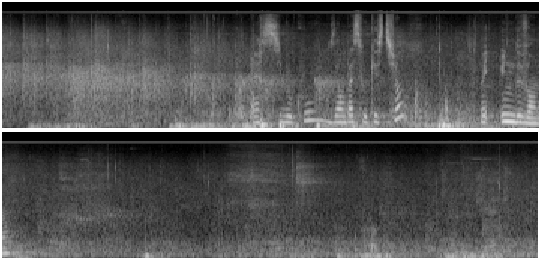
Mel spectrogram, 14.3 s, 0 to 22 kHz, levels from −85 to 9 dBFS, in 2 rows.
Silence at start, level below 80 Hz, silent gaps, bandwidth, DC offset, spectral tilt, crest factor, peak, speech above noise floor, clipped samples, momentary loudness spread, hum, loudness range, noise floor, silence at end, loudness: 0 s; -32 dBFS; none; 16.5 kHz; under 0.1%; -5.5 dB/octave; 20 dB; 0 dBFS; 26 dB; under 0.1%; 21 LU; none; 18 LU; -40 dBFS; 0 s; -19 LUFS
